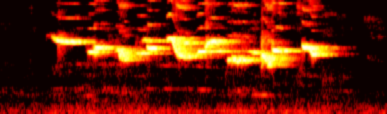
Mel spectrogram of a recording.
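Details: Morning song of an oriental magpie-robin: a continuous three-second run of loud, varied whistles, each sliding downward, with rich slurred notes and brief rising flourishes, over a quiet background.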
